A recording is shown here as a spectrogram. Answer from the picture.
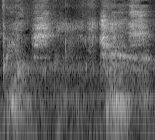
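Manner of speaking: whispering. Real, not acted. Whispered toast, baby asleep.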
